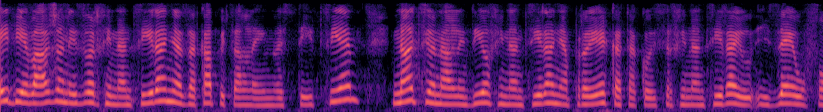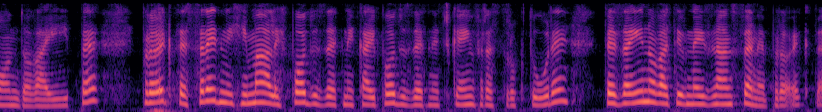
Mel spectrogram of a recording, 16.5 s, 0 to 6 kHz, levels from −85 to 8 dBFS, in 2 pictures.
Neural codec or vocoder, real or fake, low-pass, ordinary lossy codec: codec, 16 kHz, 4.8 kbps, FACodec; fake; 5.4 kHz; none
